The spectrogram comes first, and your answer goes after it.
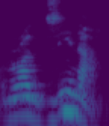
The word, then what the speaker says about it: Rodzina: she'd give him gertie that's pronounced rodzina i interrupted making that sound between a d and a g and a z it seemed only polish mouse could make sort of like the g sound in bridge or cage or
